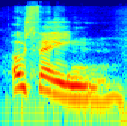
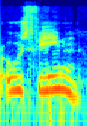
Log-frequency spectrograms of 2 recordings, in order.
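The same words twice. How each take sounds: First: Oostveen said as OHST-vayn; "Oostveen" with long O and -vayn; first pronunciation attempt. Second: Oostveen said as OOST-feen; "Oostveen" with oo and ee vowels; alternative pronunciation. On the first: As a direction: say "Oostveen" as OHS-fayn, Dutch-style. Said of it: "or Oostveen". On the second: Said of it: "it's a Dutch sounding name". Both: Shown as a demonstration.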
